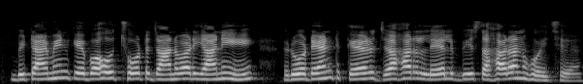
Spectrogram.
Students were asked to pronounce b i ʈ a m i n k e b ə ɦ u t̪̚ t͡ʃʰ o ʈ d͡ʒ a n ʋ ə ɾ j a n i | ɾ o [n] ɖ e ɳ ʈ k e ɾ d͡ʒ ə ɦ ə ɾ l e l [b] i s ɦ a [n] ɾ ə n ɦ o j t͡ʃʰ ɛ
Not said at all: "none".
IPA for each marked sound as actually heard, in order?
none, b, none

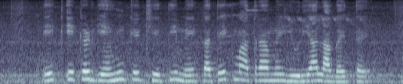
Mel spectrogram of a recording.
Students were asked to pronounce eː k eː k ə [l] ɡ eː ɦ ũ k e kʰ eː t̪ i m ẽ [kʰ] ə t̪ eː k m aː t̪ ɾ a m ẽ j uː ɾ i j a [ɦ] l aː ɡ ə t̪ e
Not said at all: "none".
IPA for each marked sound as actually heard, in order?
ɽ, k, none

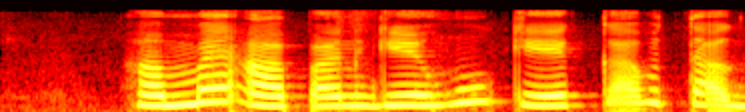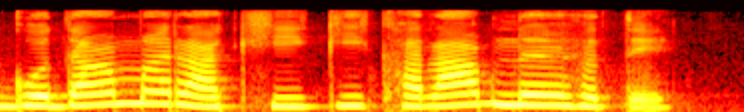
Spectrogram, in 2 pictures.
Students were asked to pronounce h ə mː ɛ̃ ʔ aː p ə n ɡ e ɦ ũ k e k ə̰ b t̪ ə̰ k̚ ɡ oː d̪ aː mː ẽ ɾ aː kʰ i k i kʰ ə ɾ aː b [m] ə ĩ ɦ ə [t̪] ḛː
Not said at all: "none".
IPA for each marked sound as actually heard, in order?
n, t̪

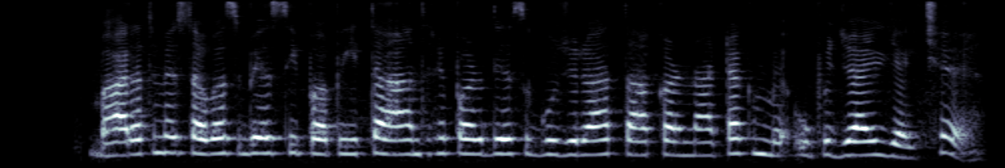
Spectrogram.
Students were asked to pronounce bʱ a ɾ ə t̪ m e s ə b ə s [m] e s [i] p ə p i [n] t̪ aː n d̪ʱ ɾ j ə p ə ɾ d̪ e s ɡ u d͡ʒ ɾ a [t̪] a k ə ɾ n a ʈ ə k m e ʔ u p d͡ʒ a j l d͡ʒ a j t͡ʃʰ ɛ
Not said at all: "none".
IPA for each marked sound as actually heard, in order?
b, i, none, t̪

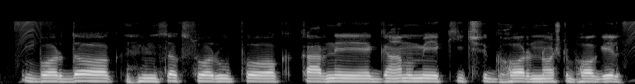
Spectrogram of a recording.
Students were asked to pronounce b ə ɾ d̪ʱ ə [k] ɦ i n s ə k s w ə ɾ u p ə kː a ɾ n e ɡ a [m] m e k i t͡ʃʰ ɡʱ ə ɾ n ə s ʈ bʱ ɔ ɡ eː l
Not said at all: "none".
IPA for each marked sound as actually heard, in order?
k, m

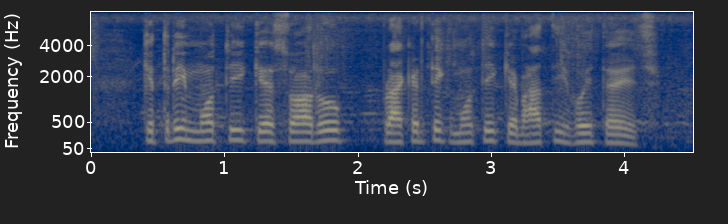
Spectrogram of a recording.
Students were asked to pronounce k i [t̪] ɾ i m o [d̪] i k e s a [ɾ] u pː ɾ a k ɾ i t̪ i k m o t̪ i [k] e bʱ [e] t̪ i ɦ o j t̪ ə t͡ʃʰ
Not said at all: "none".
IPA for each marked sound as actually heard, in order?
t̪, t̪, ɾ, k, a

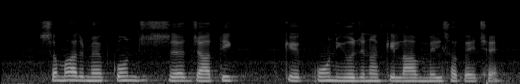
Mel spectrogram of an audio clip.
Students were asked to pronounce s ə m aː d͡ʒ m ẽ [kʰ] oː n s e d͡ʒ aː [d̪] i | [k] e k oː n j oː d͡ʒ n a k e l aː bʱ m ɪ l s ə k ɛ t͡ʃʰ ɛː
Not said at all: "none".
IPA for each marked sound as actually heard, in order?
k, t̪, k

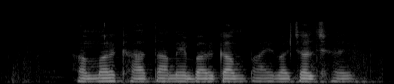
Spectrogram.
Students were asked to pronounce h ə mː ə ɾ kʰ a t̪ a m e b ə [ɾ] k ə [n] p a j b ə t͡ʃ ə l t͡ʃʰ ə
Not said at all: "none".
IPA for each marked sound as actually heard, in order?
ɾ, m

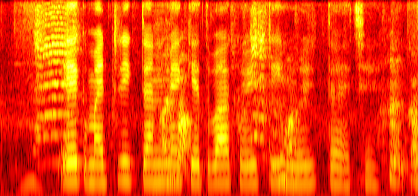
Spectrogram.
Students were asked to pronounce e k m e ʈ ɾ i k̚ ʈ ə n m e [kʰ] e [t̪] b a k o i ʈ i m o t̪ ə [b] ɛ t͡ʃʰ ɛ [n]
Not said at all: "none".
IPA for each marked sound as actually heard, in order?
k, t̪, none, none

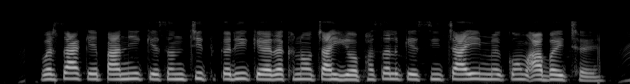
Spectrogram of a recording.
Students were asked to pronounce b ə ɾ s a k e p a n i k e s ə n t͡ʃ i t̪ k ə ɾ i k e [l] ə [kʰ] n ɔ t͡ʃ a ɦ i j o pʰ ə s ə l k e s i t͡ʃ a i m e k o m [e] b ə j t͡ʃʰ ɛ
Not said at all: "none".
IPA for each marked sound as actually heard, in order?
ɾ, kʰ, a

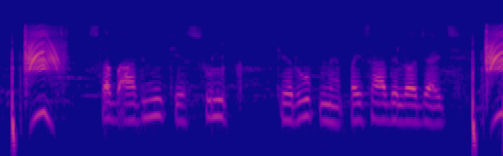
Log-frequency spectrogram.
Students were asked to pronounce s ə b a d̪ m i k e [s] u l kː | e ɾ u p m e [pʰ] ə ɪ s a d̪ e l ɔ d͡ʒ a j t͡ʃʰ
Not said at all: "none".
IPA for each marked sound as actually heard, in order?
s, p

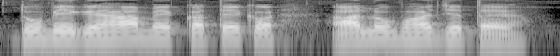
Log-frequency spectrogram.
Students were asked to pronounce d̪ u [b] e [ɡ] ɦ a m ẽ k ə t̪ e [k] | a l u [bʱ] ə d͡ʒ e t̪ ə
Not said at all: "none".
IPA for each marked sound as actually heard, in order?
b, ɡ, k, bʱ

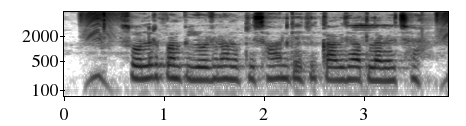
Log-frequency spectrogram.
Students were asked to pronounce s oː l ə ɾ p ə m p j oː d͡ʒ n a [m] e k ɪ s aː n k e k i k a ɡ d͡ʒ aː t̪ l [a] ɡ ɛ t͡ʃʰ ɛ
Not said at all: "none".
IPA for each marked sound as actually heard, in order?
m, ə

